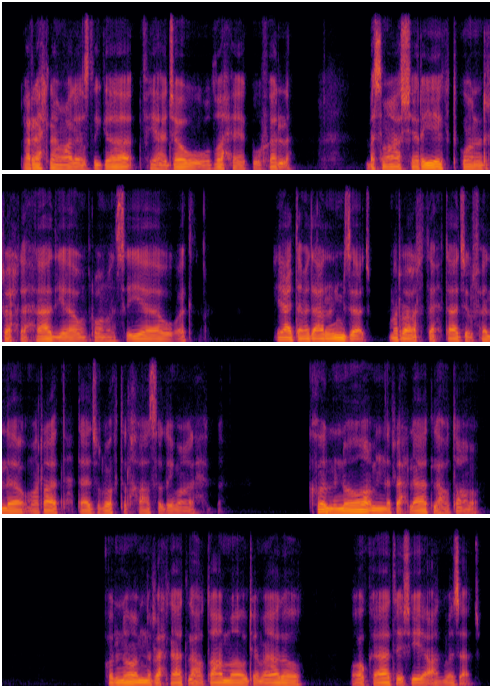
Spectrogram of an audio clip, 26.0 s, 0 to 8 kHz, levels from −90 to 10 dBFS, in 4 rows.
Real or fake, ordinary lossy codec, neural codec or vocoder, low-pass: real; none; none; 7.2 kHz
